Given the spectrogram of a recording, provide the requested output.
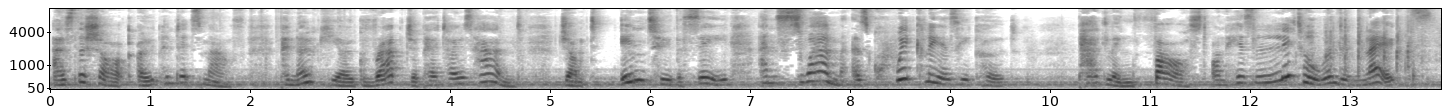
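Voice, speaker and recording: Lady reading kids a picture book, super lively up and down voice, slow, noisy background. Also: medium pitch. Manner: addresses young listeners, draws out key words. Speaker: children's storyteller. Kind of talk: expressive picture-book read-aloud for children.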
